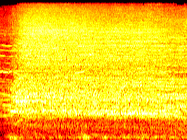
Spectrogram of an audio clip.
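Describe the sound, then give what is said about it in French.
A huge crowd at a festival in Marseille, France, roars and cheers continuously at night to make noise for a performer, a dense wall of shouting and screaming that stays loud and steady from start to finish with no individual voices standing out. “Alors du bruit Encore une fois Marseille du bruit”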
